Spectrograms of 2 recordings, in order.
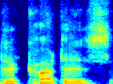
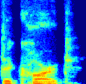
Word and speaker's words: Descartes: objection to the but it's not Dart. It's Dart. Oh, okay. There's no E. The E S is French. The E is not pronounced.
